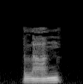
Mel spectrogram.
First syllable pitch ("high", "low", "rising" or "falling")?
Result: rising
